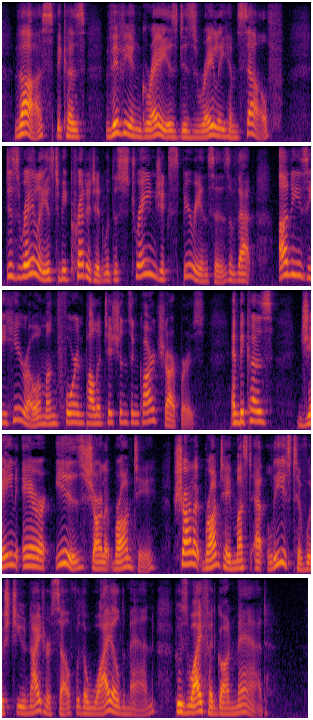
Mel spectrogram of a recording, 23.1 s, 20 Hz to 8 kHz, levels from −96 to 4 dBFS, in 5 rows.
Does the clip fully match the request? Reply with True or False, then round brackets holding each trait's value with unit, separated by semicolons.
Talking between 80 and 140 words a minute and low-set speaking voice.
False (135 wpm; 165 Hz)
